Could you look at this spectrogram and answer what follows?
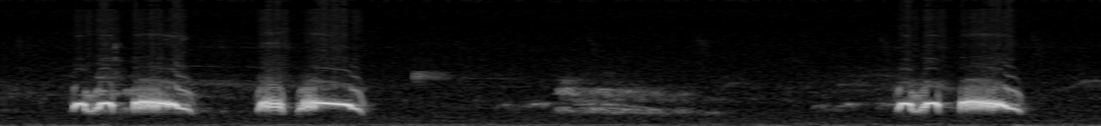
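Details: Morning calling of a female decoy spotted dove luring males: two phrases of low cooing, each a quick doubled note followed by a longer drawn coo, separated by a quiet pause with faint soft murmuring.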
